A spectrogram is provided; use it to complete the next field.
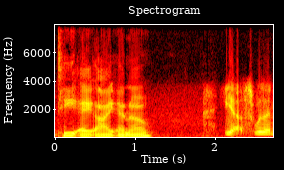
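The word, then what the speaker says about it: Taíno: my is this right ta Ino yes with an accent over the I so you know you can never really know but I think the way they would have pronounced it is Taino okay not to be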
